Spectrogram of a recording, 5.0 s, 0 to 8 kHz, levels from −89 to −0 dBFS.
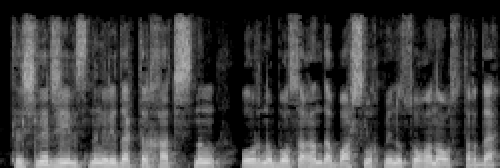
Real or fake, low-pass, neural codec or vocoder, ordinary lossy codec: real; 7.2 kHz; none; MP3, 48 kbps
